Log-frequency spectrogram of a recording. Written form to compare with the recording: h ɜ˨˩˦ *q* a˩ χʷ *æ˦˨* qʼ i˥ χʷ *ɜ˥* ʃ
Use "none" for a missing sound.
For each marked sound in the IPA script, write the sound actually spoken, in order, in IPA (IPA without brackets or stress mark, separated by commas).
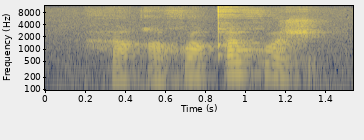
q, a˦˨, ɜ˦˨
